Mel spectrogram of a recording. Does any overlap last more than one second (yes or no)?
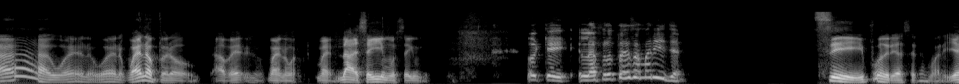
no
